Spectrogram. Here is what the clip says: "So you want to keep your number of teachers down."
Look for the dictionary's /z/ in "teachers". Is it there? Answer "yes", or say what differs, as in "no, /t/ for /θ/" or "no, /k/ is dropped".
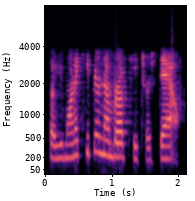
yes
